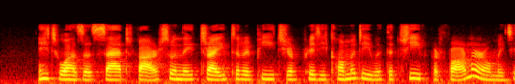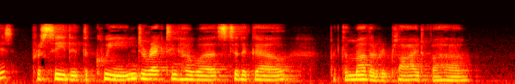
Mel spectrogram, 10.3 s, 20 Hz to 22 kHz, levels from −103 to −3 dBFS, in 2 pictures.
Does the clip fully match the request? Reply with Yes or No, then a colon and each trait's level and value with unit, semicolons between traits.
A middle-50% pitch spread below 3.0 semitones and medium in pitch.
Yes: narrow, 2.4 semitones; medium, 175 Hz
